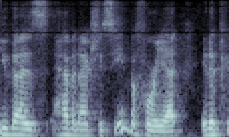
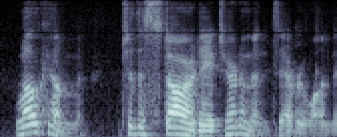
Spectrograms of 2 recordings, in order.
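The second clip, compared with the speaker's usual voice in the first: cheerful, purring, throaty voice. A voice calls out from the forest where the leshies sit: cheerful throaty purr. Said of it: "cheerful kind of throaty purr".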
